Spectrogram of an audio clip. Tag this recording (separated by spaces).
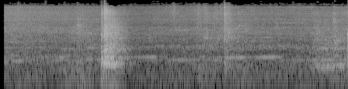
door garage opening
